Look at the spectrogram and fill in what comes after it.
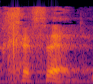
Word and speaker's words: chesed: No, I don't have a cough, but it's chesed. That's how you say it.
